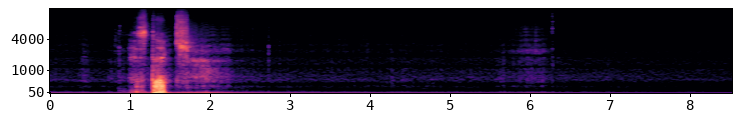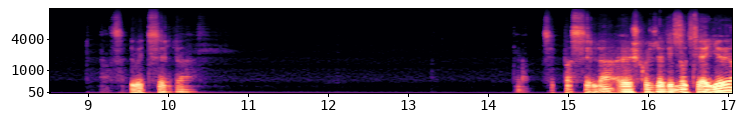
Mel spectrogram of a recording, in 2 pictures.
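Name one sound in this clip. A man speaks calmly and in short bursts close to a microphone.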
